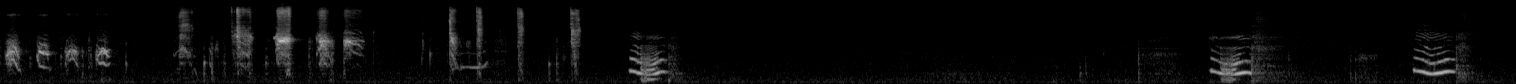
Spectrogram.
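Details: Three young baby raccoons, apparently without their mother, come to a door and give high, chirping and twittering calls, then short wavering mewing cries in spaced bursts.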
